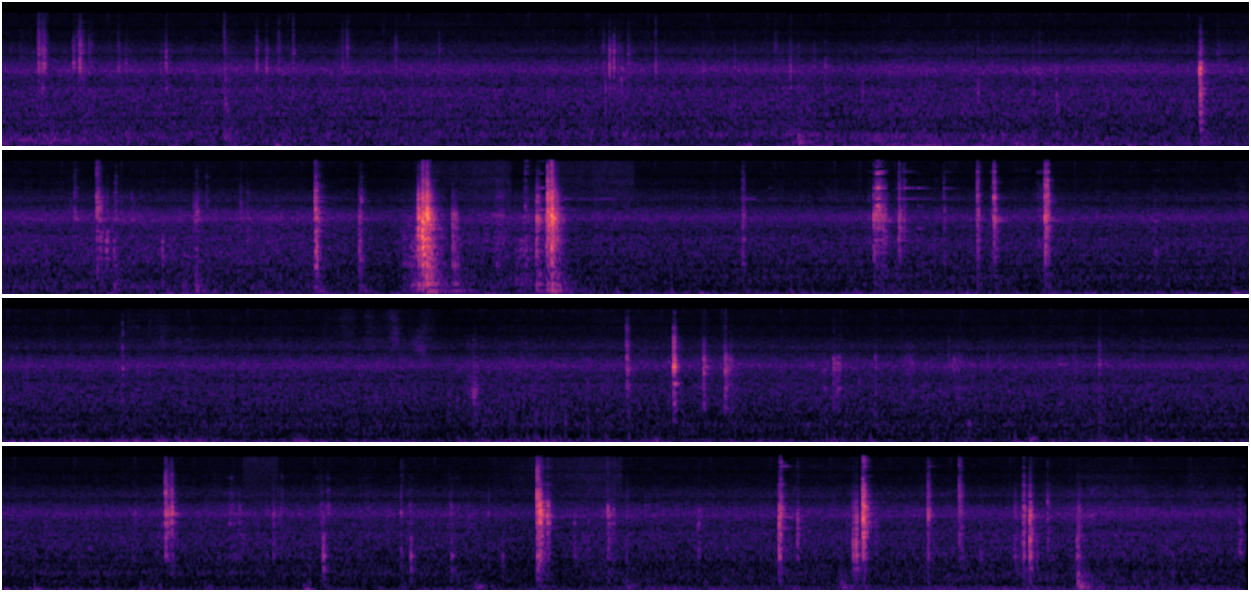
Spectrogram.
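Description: Steel saw chain links clinking and rattling as a new chain is handled and fitted around a Stihl chainsaw's bar, with scattered sharp metal clicks. The loudest two come about eight and nine seconds in, and there are more near the end.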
